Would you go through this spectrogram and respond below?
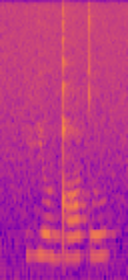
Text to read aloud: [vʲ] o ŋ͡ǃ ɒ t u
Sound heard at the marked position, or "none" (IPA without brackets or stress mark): vʲ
